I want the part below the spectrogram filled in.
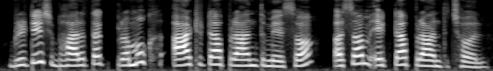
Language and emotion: Maithili, neutral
